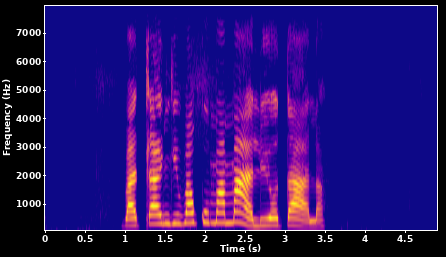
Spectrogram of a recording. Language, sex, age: Tsonga, female, 18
